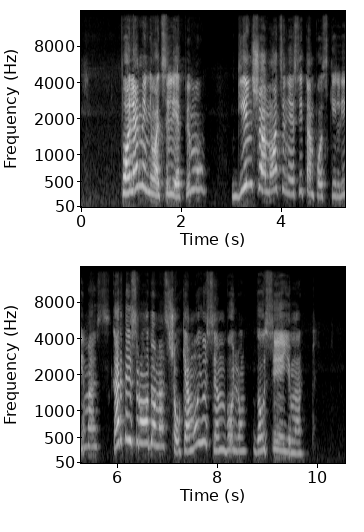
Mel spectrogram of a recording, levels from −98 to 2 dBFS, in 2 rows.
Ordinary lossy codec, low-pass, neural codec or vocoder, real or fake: AAC, 64 kbps; 14.4 kHz; codec, 44.1 kHz, 7.8 kbps, Pupu-Codec; fake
